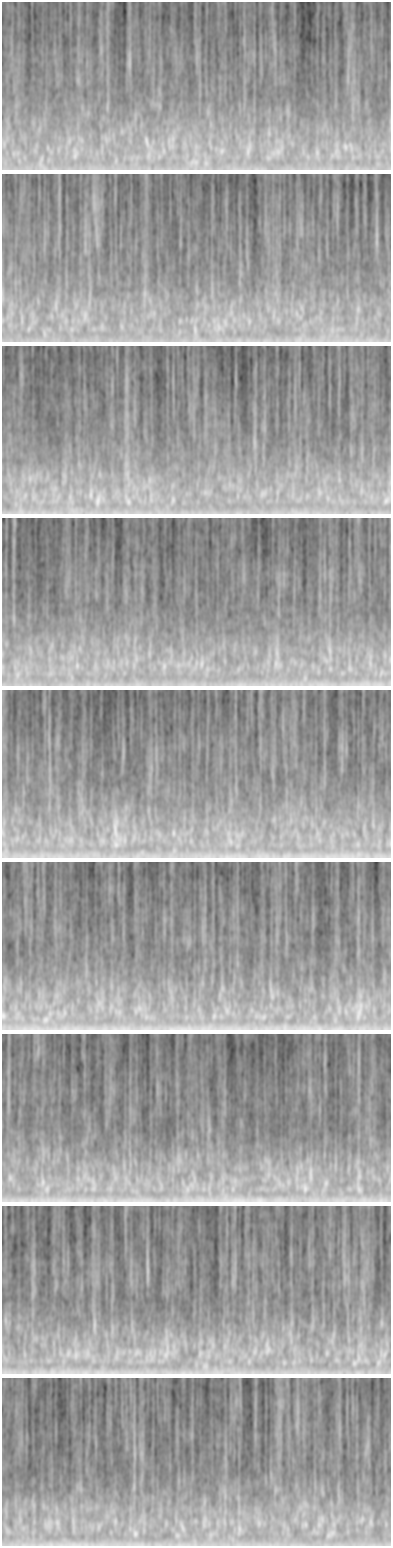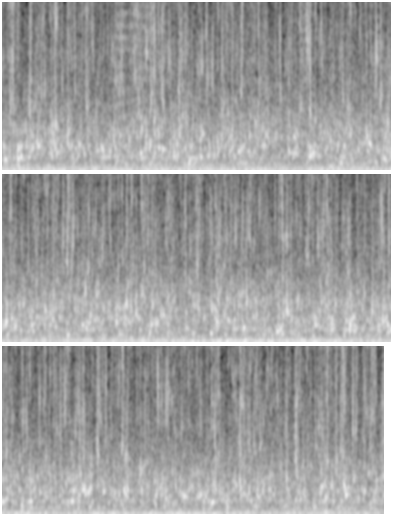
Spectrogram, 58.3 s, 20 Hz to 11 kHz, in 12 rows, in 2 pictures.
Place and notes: Recording of a very small stream inside the woods. This rivulet has no name, as it's so small ! But there's an impressive basin, probably because of the agricultural runoff.
Chaumont-Gistoux, Belgium, 15 August 2016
